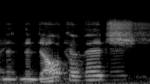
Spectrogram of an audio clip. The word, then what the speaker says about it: Nedeljkovic: But I'm assuming they're going to start with their young guy, Nedeljkovic. Did I pronounce that right?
